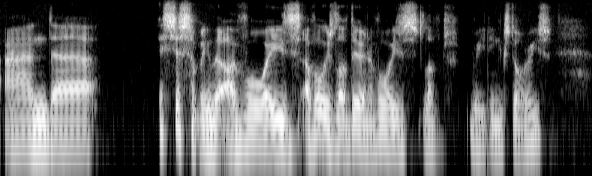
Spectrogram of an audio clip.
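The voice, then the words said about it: English accent. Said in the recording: “I'm obviously from England. You know, you can tell from my accent”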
